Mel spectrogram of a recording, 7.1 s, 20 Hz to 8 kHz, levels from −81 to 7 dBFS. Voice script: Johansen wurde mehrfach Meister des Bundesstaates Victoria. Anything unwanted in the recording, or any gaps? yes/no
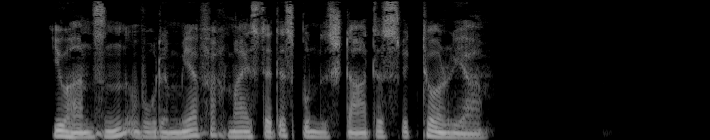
no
